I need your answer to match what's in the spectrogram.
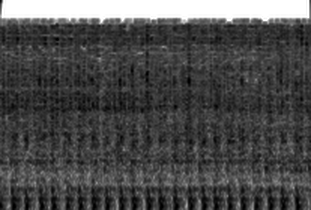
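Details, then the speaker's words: Motorcycle idle screw deliberately turned up too far on a warm engine: fast, even thumping with no dips, as if revving on; idle set too high and needs turning down. "Pag ganyan naman na yung idle mo, hindi naman maayos pag ganyan. Okay? Parang didiretso na siya."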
